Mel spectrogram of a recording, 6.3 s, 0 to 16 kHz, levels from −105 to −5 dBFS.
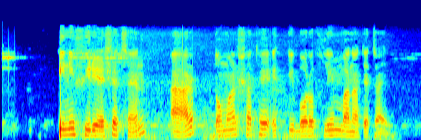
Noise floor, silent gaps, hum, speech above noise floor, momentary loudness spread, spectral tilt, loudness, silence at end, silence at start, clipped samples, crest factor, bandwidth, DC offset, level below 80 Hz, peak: -59 dBFS; none; none; 30 dB; 11 LU; -5.5 dB/octave; -30 LUFS; 0.4 s; 0.05 s; under 0.1%; 28 dB; 8.2 kHz; under 0.1%; -56 dBFS; -2 dBFS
